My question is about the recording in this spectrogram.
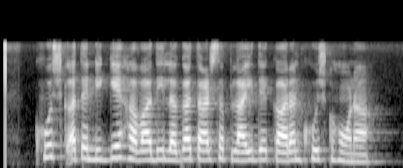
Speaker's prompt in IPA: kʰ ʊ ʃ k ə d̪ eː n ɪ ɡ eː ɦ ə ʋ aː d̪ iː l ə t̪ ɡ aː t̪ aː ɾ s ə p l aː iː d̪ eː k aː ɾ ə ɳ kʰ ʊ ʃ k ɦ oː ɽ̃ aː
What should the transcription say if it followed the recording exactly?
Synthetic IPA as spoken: kʰ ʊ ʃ k ə t̪ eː n ɪ ɡ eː ɦ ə ʋ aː d̪ iː l ə ɡ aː t̪ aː ɾ s ə p l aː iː d̪ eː k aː ɾ ə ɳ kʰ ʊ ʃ k ɦ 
